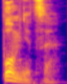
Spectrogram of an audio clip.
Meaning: 1. to remember, to recollect 2. passive of по́мнить (pómnitʹ)
- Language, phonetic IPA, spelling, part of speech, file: Russian, [ˈpomnʲɪt͡sə], помниться, verb, Ru-помниться.ogg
